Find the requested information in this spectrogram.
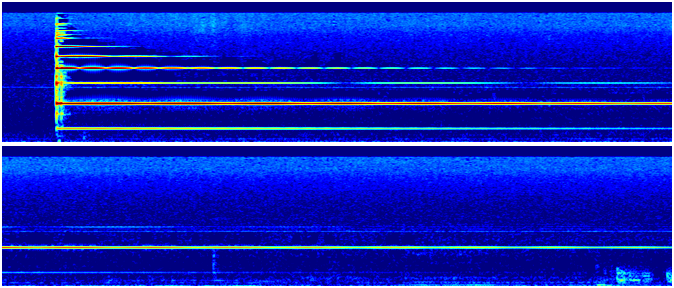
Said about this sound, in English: And ringing the bell.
